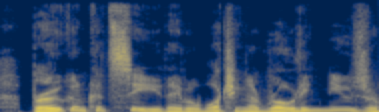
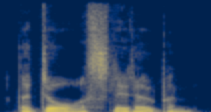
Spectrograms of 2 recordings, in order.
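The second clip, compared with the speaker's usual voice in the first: usual speaking voice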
